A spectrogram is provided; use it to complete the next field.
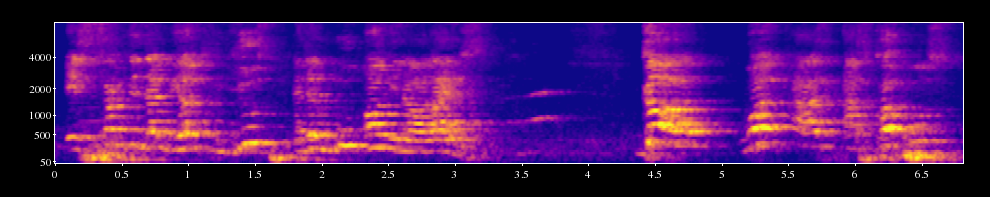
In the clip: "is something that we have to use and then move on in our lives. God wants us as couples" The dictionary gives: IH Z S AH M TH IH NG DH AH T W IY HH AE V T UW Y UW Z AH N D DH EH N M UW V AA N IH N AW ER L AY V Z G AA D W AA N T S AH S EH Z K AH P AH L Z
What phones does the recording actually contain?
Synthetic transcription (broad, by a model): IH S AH M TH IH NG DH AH T W IY HH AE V T UW Y UW Z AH N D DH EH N M UW V AA N IH N AW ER L AY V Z G AA D W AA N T AH S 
